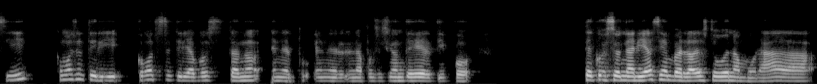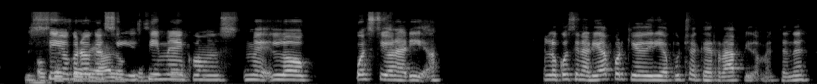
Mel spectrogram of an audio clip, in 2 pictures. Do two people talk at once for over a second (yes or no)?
yes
